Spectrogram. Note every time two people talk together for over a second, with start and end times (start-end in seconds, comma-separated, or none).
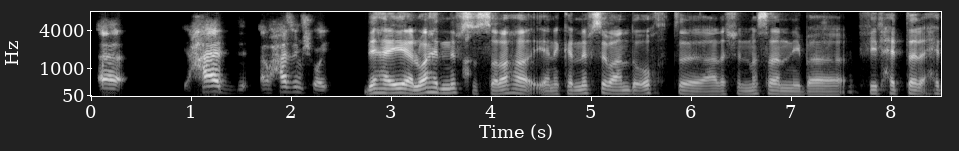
none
